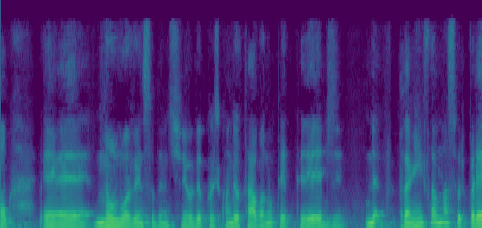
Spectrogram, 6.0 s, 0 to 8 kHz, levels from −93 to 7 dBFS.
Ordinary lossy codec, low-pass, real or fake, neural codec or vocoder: MP3, 64 kbps; 7.2 kHz; fake; codec, 16 kHz, 1 kbps, FreqCodec, larger model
